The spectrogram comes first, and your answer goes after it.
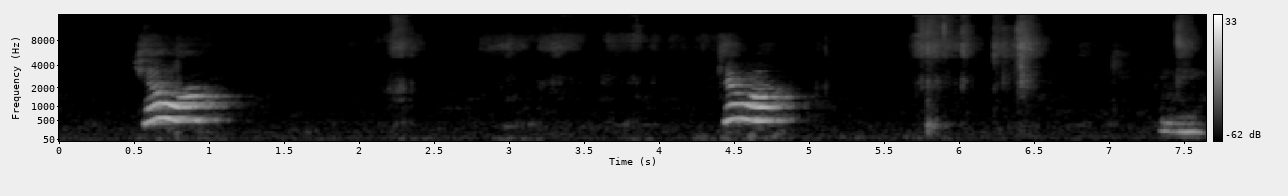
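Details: Domestic cat indoors on a hot summer night: two drawn-out, tonal meows, each about half a second, arching in pitch and spaced roughly four seconds apart, with faint rustles and soft clicks in between.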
